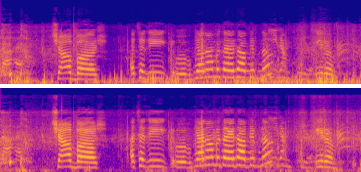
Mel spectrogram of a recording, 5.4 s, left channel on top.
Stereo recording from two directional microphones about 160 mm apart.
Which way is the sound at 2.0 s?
5° right (ahead or behind).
